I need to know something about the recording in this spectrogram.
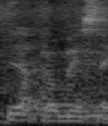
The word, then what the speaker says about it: La Promesa: You're La Promesa. Is that how I pronounce it? La Promesa, yes.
